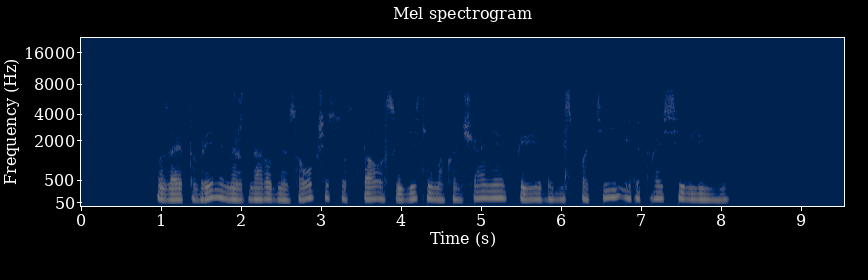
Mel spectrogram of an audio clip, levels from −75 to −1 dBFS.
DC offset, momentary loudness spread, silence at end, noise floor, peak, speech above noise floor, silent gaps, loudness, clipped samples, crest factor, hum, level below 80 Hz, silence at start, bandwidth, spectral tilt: under 0.1%; 6 LU; 1.45 s; -89 dBFS; -30 dBFS; 41 dB; none; -49 LUFS; under 0.1%; 20 dB; none; -84 dBFS; 0.95 s; 7.8 kHz; -6 dB/octave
